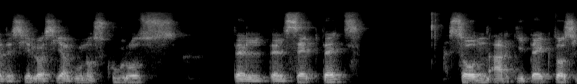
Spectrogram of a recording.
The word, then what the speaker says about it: CPTED: Y también es importante saber que en el mundo de la seguridad y también los arquitectos urbanistas, todos dicen CEPTED, o sea, se pronuncia CEPTED.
